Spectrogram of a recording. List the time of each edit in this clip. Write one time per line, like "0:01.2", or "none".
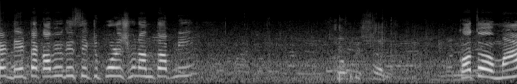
none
